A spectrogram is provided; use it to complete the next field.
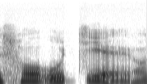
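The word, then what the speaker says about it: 装置: 그런데 만약에 이거 장치할 때 소우찌예요. 소찌. 근데 만약에 단음으로 소지해 주면은 또 조치를 취하다의 조치가 돼 버립니다. 장음이냐 단음이냐에 따라서 의미가 달라지니까 발음할 때 소지랑 소지 요거 발음 조심해 주셔야 됩니다.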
